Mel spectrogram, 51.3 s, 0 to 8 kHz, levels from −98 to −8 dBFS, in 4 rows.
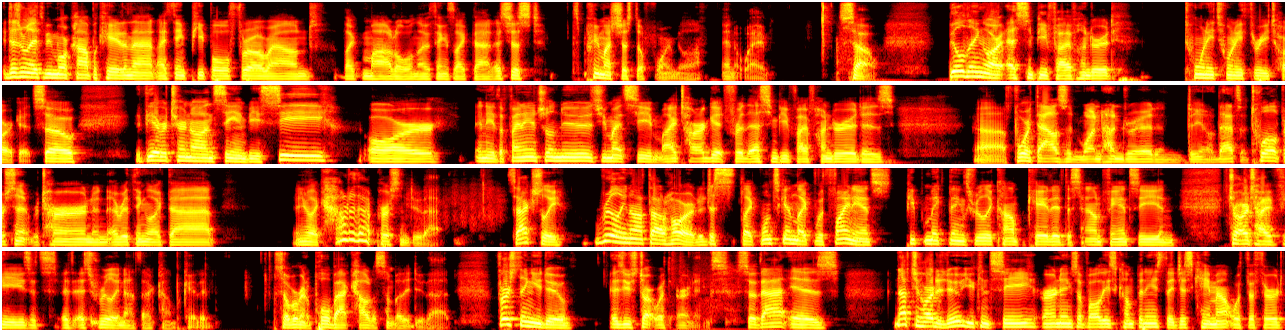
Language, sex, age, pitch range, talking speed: English, male, 20-39, 105-130 Hz, 185 wpm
